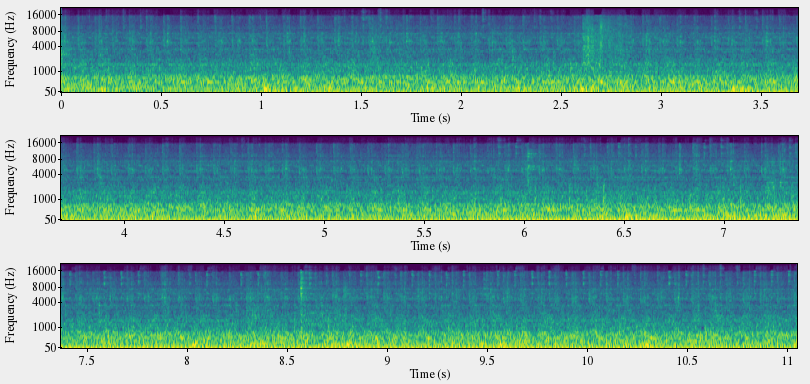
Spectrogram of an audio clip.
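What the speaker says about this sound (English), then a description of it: "go ahead and hit start, and now it's going to do the tack down stitch" An embroidery machine runs a tack down stitch on fabric for a Kimberbell table topper, giving a steady, dense mechanical whir with rapid needle rhythm that holds for the whole stretch, close and even with no talk.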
